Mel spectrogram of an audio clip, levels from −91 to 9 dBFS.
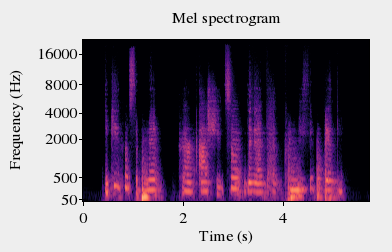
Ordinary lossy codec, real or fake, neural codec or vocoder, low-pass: none; fake; codec, 44.1 kHz, 0.9 kbps, DAC; 19.8 kHz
